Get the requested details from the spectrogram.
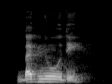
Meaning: to stroll, amble
- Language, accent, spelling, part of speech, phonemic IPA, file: French, France, baguenauder, verb, /baɡ.no.de/, LL-Q150 (fra)-baguenauder.wav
